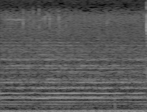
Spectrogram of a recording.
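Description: A passing train rumbles steadily and loudly throughout, with low heavy droning and a faint horn-like tone layered on top, no voices present.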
